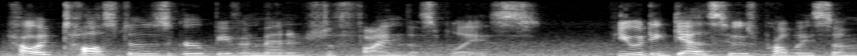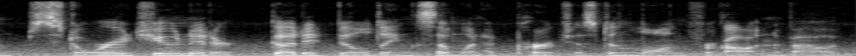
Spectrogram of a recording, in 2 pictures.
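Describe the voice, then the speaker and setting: A woman's voice: mid-range voice, fairly even intonation, brisk, noisy background. A woman narrating a scripted second-person story as the narrator.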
